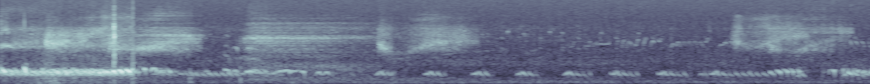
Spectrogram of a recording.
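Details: Black grouse lekking in a mating display in Teesdale, North Pennines, UK: a loud opening burst, then a steady series of low bubbling pulses repeated roughly three times a second, with occasional hissing rushes higher up.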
